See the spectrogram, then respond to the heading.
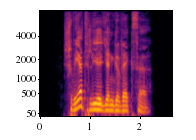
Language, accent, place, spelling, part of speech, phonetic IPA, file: German, Germany, Berlin, Schwertliliengewächse, noun, [ˈʃveːɐ̯tliːli̯ənɡəˌvɛksə], De-Schwertliliengewächse.ogg
- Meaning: nominative/accusative/genitive plural of Schwertliliengewächs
